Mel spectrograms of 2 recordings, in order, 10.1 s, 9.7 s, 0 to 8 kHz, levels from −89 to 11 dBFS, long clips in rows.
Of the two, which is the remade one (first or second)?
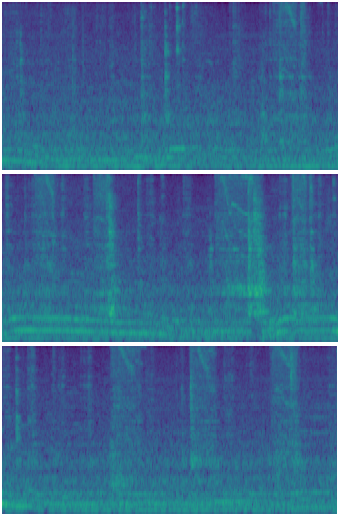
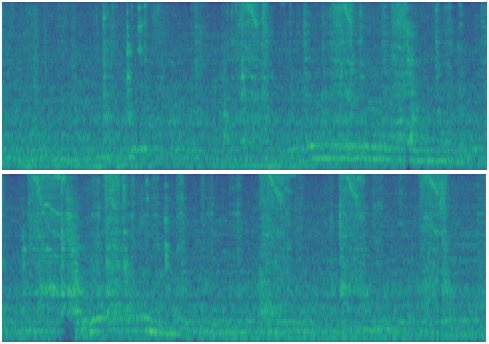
second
